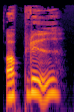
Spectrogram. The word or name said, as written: opbløde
